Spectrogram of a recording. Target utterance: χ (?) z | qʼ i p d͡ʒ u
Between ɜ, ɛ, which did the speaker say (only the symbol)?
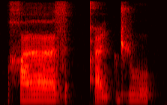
ɜ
